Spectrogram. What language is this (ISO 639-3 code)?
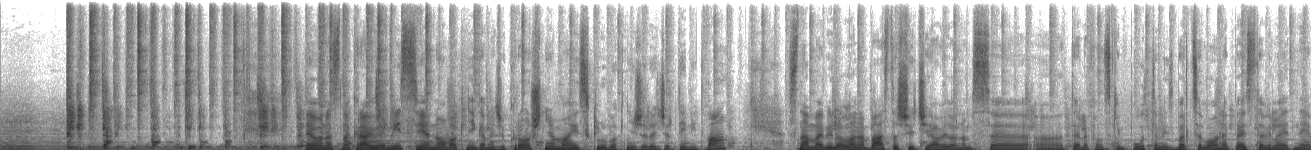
hrv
